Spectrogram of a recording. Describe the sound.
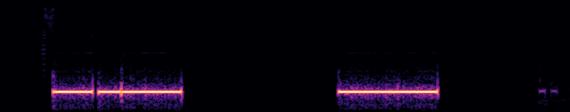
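Telephone ringback tones while a caller waits on hold for an operator: steady, loud mid-pitched rings in long pulses separated by silence, with a brief faint trace at the end.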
